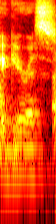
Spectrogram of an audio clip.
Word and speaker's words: Megaguirus: How do you pronounce that? Megaguirus.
